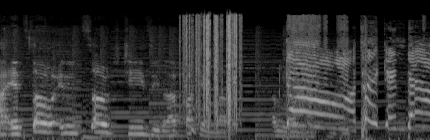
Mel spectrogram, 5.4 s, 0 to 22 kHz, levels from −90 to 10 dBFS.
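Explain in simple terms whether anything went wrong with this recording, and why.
From 2.22 to 3.02 s, cable scratch noise appears: a burst of dense, uneven scratching and rustling that sits on top of the audio and is louder than the sound itself for that moment. The likely cause is a worn cable, plug or control being moved, so that its electrical contact kept making and breaking very quickly. Each change in contact adds a small crackle, and many together produce this scratchy layer.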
